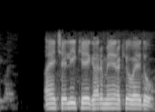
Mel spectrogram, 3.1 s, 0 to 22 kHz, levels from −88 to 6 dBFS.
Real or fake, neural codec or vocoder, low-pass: real; none; 7.2 kHz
